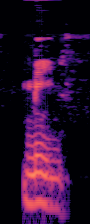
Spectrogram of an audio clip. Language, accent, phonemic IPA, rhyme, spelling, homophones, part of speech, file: English, Southern England, /miːn/, -iːn, mien, mean / mesne, noun, LL-Q1860 (eng)-mien.wav
- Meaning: 1. Demeanor; facial expression or attitude, especially one which is intended by its bearer 2. A specific facial expression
